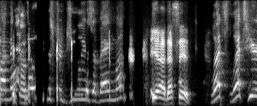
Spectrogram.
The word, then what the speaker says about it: Abangma: his last name is, if I say it wrong, you can laugh at me, Abangma? Is that how you say it? Wonderful, wonderful. You got it right.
